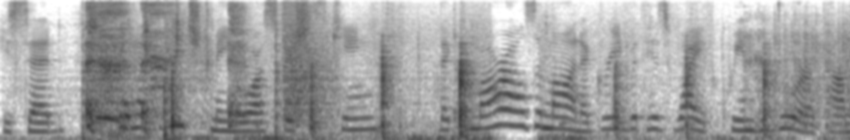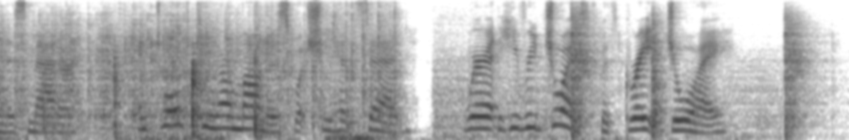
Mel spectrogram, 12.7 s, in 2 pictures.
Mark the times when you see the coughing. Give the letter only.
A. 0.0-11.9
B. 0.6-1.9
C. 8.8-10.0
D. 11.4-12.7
B.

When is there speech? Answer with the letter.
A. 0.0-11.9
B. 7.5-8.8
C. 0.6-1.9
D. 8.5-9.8
A.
